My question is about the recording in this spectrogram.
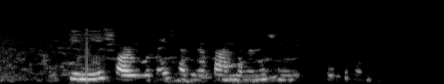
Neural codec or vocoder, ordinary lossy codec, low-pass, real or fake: autoencoder, 48 kHz, 128 numbers a frame, DAC-VAE, trained on Japanese speech; MP3, 24 kbps; 5.4 kHz; fake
